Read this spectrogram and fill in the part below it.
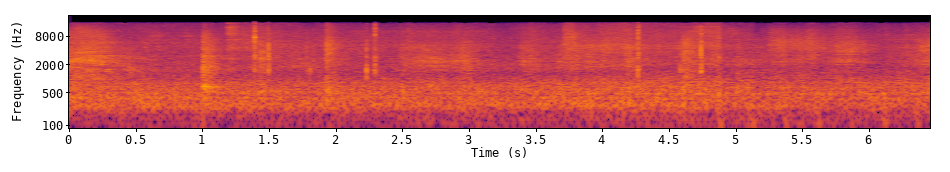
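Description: Train wheels click and clatter over the rail joints.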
